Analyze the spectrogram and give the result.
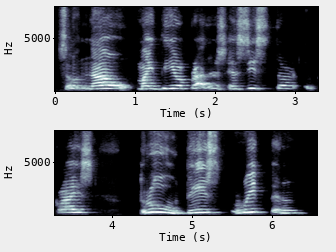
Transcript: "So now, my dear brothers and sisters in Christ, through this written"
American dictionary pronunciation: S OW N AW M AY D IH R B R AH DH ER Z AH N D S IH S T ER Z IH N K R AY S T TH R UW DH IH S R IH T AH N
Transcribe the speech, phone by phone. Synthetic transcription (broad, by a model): S OW N AW M AY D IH R B R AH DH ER S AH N S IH S T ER IH N K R AY S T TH R UW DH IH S R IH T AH N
